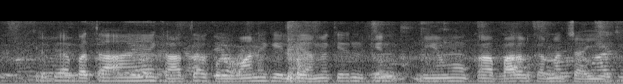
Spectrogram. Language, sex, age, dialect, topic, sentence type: Hindi, male, 25-30, Kanauji Braj Bhasha, banking, question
